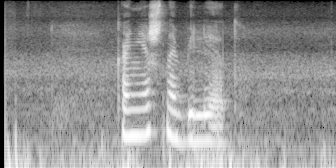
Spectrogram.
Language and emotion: Russian, sad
